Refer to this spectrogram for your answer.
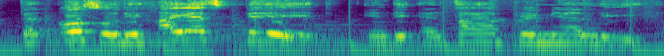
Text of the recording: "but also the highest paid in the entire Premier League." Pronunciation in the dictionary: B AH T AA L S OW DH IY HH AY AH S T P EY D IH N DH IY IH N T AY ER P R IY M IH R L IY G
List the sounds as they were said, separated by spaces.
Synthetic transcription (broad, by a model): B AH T AA L S OW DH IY HH AY AH S T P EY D IH N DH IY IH N T AY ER P R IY M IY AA L IY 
